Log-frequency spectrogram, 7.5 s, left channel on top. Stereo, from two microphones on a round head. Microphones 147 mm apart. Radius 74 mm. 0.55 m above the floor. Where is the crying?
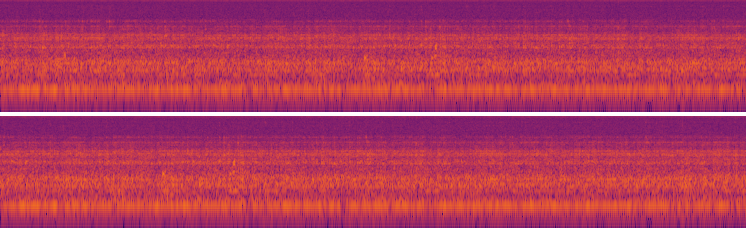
No crying in this recording.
